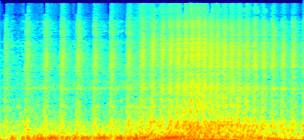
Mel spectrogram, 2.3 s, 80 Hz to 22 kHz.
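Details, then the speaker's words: Toyota MR2 engine after highway drive, hot 100-degree day, oil level OK but dirty, oil-burning motor: low uneven idle with fast rough knocking about ten per second, serious internal damage suspected; engine to be replaced with 1ZZ-FE. Engine knock at idle. "I was driving home from work on the highway about halfway home started making this racket [Music] listen to that guys oh my gosh knock knock who's there my MR2 oh my gosh it sounds so bad"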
